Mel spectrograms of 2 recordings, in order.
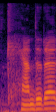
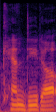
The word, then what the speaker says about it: Candida: of Japan in 2009 by the way it's candida not candida a lot of people mispronounce that but you know that class of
